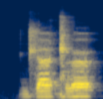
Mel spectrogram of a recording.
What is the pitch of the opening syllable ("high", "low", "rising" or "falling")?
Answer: low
